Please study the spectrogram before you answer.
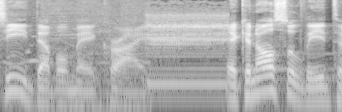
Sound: incorrect buzzer

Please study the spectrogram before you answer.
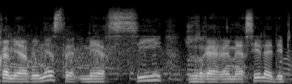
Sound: applause

